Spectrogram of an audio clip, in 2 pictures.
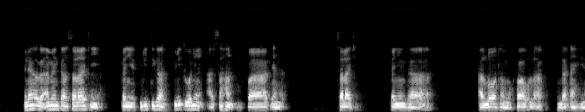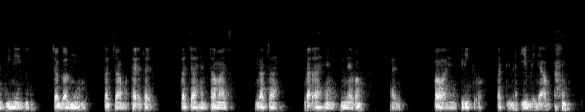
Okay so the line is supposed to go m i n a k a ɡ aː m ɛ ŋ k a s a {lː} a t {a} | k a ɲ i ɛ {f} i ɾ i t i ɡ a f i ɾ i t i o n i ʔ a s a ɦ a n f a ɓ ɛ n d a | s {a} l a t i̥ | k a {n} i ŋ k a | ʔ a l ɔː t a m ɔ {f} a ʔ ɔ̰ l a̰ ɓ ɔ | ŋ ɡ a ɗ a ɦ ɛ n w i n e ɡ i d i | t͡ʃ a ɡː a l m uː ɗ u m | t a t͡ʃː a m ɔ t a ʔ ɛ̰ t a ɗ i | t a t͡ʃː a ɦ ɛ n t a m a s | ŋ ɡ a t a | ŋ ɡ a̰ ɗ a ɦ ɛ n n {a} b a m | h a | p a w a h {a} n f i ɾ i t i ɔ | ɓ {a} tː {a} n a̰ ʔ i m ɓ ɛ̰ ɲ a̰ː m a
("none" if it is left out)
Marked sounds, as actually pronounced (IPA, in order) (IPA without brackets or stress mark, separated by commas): l, i, f, a, ɲ, f, ɛ, ɛ, a, i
